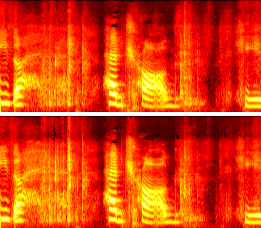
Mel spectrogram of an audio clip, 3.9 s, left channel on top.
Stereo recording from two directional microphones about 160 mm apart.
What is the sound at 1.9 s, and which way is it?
Speech, 5° right (ahead or behind).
